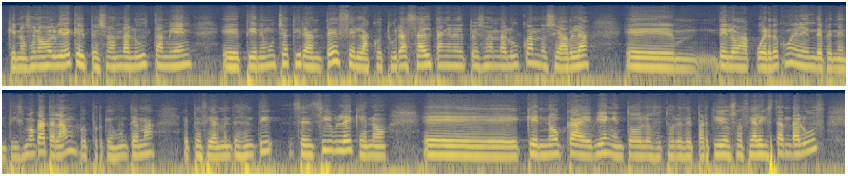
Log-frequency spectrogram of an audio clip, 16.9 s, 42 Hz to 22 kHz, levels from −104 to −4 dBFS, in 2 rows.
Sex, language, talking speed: female, Spanish, 200 wpm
